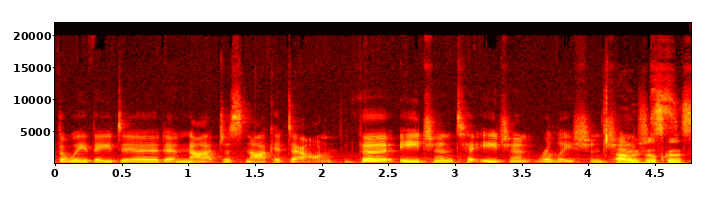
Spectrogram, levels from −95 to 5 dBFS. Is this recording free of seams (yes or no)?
no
